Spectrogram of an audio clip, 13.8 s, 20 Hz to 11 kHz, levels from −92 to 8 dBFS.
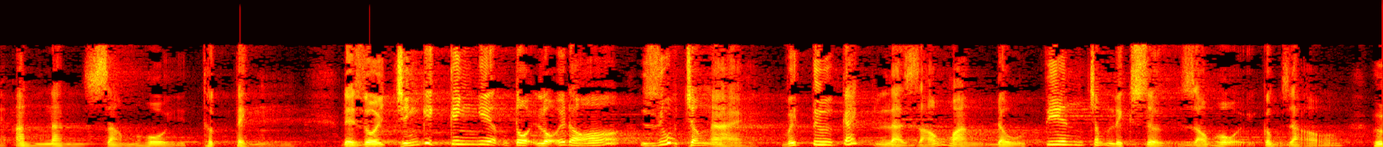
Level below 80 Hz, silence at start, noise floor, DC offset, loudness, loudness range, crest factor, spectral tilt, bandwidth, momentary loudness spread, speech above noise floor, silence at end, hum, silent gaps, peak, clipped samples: -56 dBFS; 0 s; -45 dBFS; under 0.1%; -18 LUFS; 4 LU; 18 dB; -3 dB/octave; 8 kHz; 10 LU; 27 dB; 0 s; none; none; 0 dBFS; under 0.1%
